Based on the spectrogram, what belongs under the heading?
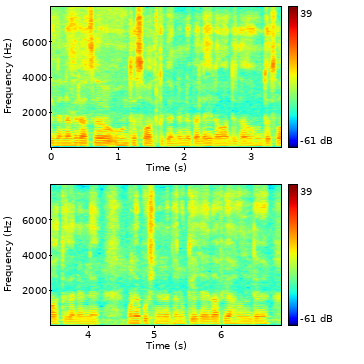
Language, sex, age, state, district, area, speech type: Dogri, male, 18-30, Jammu and Kashmir, Kathua, rural, spontaneous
